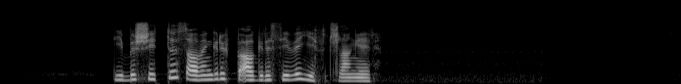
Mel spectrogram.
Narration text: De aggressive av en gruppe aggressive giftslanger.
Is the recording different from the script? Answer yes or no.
yes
